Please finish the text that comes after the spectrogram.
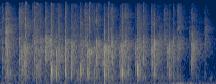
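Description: A small audience claps for a correct football answer during a sports quiz. The claps are quiet, quick and somewhat uneven, coming from only a few pairs of hands, with no one speaking over them.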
